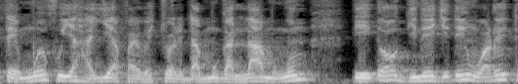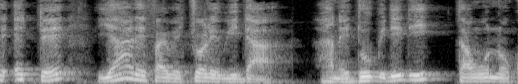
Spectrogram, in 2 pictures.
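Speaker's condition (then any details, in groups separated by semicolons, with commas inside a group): No condition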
